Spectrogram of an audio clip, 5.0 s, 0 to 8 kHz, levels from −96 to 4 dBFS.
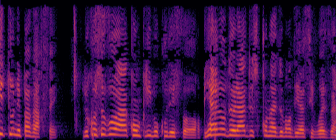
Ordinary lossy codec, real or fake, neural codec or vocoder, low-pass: none; real; none; none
